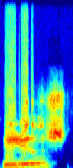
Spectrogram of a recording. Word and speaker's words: vírus: Aí eu tenho vírus, que novamente é paroxítona, porque a sílaba tônica é no vi, e não na última, não é vírus, mas é vírus.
